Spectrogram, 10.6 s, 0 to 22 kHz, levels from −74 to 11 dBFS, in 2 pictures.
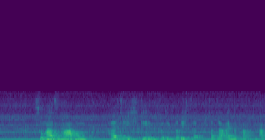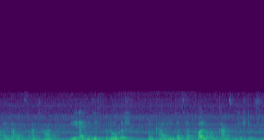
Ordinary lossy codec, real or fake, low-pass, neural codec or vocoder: none; real; none; none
